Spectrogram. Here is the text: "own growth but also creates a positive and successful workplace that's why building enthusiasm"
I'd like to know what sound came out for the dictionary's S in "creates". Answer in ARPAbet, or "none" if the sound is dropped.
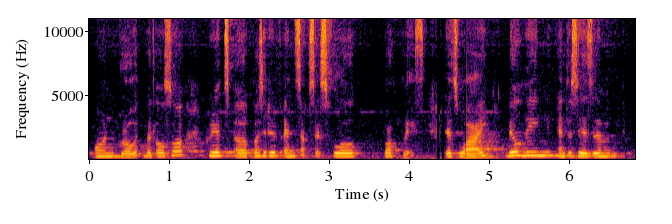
S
